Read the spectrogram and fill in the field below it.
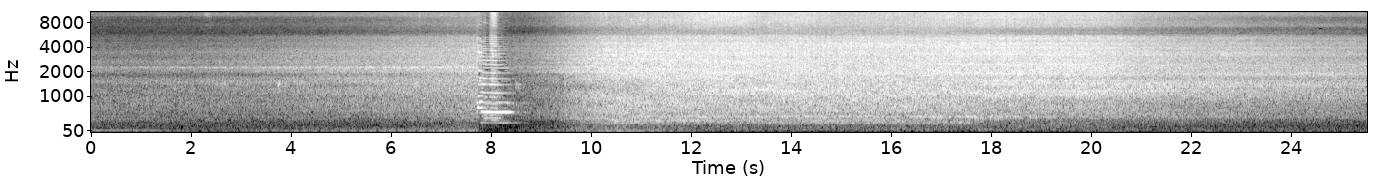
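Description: A diesel locomotive rumbles as it approaches, passes close by and fades into the distance.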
